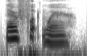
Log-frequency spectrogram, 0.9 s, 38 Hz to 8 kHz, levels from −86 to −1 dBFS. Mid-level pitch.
Yes: medium, 160 Hz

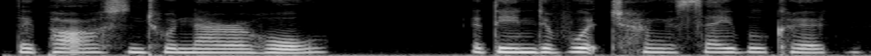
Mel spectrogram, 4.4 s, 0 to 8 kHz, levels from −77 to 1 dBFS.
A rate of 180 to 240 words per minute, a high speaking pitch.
Yes: fast, 205 wpm; high, 205 Hz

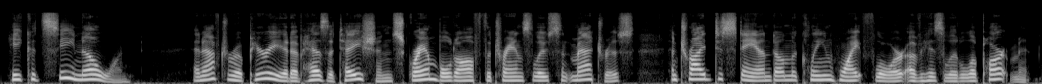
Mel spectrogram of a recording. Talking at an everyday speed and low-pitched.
No: average, 165 wpm; medium, 185 Hz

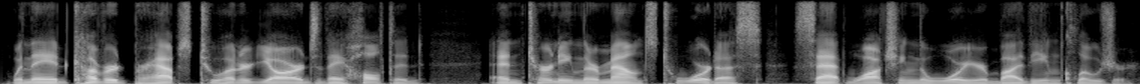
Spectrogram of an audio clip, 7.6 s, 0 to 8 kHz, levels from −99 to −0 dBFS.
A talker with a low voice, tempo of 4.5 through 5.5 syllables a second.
Yes: low, 105 Hz; 5.1 syllables/s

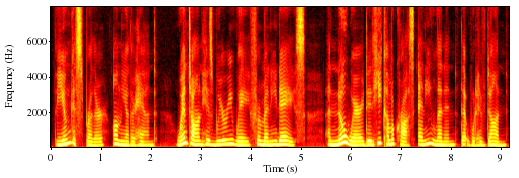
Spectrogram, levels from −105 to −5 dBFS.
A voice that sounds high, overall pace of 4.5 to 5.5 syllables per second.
Yes: high, 215 Hz; 4.7 syllables/s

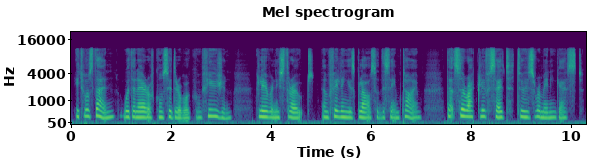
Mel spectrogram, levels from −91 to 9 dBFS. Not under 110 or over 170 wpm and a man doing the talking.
No: average, 165 wpm; female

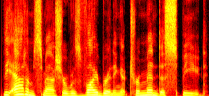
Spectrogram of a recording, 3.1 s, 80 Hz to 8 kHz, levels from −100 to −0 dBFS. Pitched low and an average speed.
No: medium, 170 Hz; average, 155 wpm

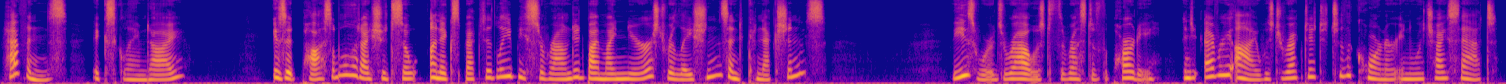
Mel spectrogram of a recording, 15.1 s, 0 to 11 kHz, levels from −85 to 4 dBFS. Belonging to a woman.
Yes: female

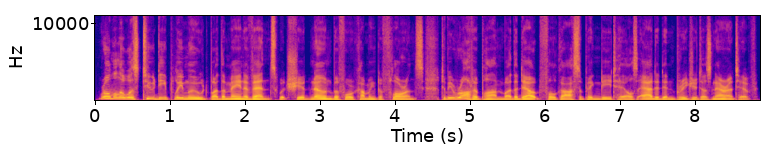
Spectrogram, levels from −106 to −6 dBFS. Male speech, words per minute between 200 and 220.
Yes: male; fast, 205 wpm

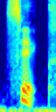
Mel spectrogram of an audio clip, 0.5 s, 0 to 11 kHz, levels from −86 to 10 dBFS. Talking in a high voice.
Yes: high, 235 Hz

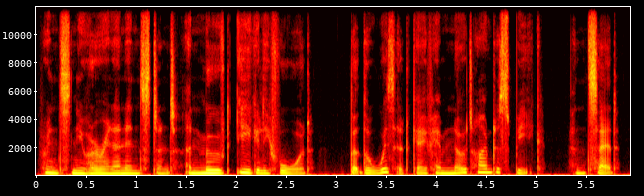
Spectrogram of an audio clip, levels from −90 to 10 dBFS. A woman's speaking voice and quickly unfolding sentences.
Yes: female; fast, 220 wpm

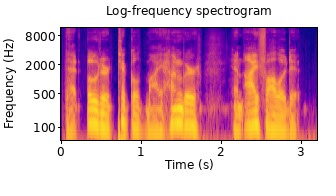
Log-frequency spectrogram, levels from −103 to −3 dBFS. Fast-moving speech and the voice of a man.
No: average, 170 wpm; male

